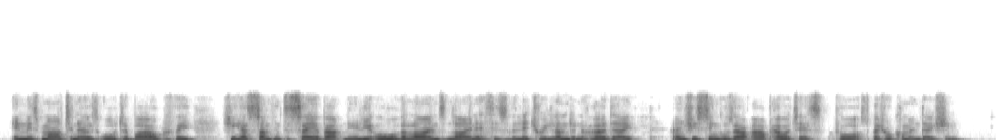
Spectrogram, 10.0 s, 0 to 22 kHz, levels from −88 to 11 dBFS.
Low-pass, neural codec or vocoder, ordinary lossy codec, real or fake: 7.2 kHz; none; Opus, 16 kbps; real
